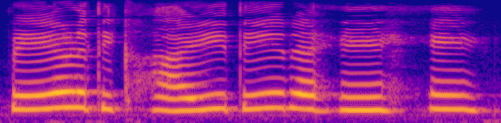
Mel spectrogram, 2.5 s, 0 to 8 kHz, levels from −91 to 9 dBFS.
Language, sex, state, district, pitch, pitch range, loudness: Hindi, female, Madhya Pradesh, Bhopal, 335 Hz, 315-355 Hz, -13 LUFS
